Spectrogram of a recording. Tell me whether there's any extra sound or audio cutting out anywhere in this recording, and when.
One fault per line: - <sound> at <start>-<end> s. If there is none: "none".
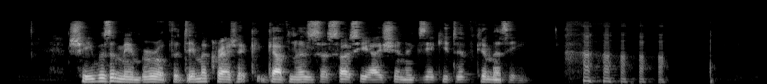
- laugh at 5.5-6.7 s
